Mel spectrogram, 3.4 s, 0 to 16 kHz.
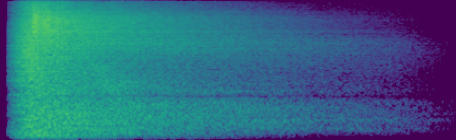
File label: Ghost Spawn; M3 Void Arena; Warframe; Wraith Quest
